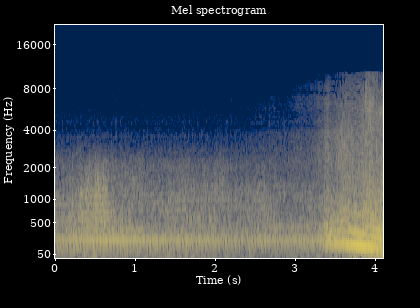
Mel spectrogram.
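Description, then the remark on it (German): A propeller plane engine drones steadily, then surges louder near the end as its pitch shifts and wavers while the engine cuts out, its fuel running out. No voices. “Ich muss runter, mein Motor geht aus.”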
